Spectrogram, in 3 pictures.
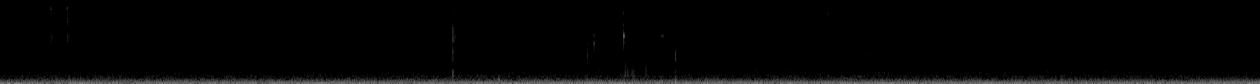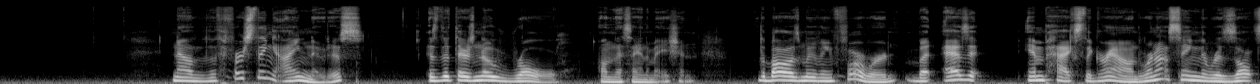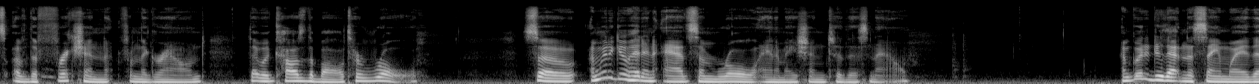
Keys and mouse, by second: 13.5 click, 20.3 click, 33.5 click.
